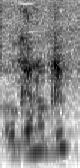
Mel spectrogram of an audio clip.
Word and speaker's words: organogram: Just say it again. Programogram. That word that I am not able to pronounce. I hope you are able to pronounce it yourself. I come from Nyandarua. It's difficult to pronounce some of these words. Organogram? Very good.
